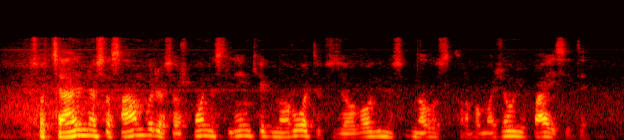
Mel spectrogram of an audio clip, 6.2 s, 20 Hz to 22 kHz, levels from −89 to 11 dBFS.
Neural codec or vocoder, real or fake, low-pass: none; real; 7.2 kHz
